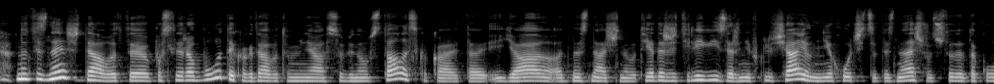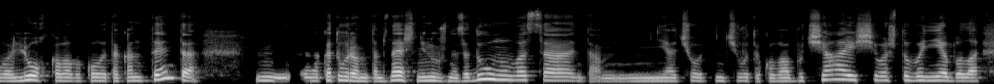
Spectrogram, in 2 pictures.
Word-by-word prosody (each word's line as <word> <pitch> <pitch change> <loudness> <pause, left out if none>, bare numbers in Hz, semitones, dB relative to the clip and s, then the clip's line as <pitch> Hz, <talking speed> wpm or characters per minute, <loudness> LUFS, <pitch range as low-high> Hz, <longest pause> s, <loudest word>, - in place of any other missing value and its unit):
Ну, 245 0 +8
ты 245 0 +1
знаешь, 295 +7 +6
да. 195 -4 +4
Вот, 165 +1 -3
э, 175 -1 +3
после 190 +3 -3
работы, 215 +8 +2
когда 165 -1 -1
вот 155 +1 -7
у - - -4
меня 160 -1 -1
особенно 155 0 -3
усталость 220 +10 +1
какая-то, 145 -4 -4
и 145 +1 -5
я 160 +1 +1
однозначно, 155 0 -3
вот 145 0 -8
я 180 0 +2
даже 175 -2 -1
телевизор 185 -2 0
не 165 0 0
включаю. 180 +7 +3
Мне 165 +1 0
хочется, 175 -1 -4
ты 155 - -6
знаешь, 185 +5 -1
вот, 150 - -8
что-то 165 +1 -2
такого 160 0 -3
легкого 170 -2 +2
какого-то 160 +1 -2
контента. 170 - +1 0.6
М, 165 -4 0
на 160 0 -3
котором 175 -2 +2
там, 155 -1 -3
знаешь, 195 +4 +3
не 170 - 0
нужно 160 -3 -1
задумываться, 200 -2 +1
там, 145 -2 -7
н 150 +1 -4
ни 155 +1 -1
о 155 -1 -2
чё 160 0 -6
ничего 165 0 -6
такого 150 0 -5
обучающего, 205 +5 -1
чтобы 185 0 -3
не 180 0 +2
было. 160 -1 0
165 Hz, 160 wpm, -19 LUFS, 155-190 Hz, 0.6 s, Ну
